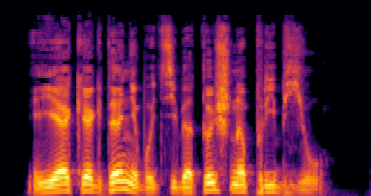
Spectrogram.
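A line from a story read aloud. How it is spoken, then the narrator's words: Snarled. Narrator (Russian): рыкнул на него эльф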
